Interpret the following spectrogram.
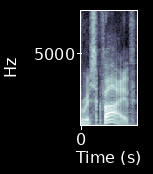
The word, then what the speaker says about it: RISC-V: So chapter one introduction uh risk 5 pronounced risk 5 is a new instruction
